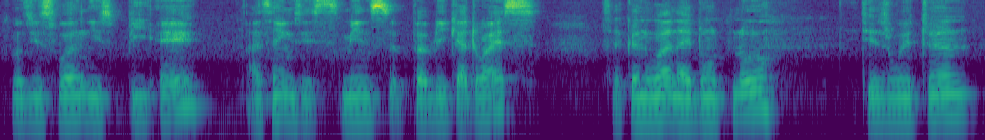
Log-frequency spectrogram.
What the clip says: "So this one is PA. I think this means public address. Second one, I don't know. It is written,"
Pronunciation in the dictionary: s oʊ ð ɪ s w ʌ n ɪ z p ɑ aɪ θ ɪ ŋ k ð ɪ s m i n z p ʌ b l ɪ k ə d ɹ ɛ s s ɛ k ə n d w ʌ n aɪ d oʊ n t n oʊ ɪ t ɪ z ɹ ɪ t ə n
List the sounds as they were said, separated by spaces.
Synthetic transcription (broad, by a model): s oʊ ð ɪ s w ʌ n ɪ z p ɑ aɪ θ ɪ ŋ k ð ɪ s m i n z p ʌ b l ɪ k ə d ɹ ɛ s s ɛ k ə n d w ʌ n aɪ d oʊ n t n oʊ ɪ t ɪ z ɹ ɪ t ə n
